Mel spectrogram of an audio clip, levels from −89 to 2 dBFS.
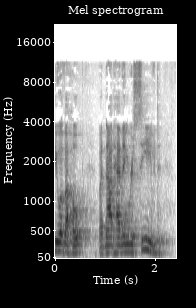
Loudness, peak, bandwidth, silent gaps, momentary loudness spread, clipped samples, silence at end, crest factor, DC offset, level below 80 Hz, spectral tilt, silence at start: -22 LUFS; -6 dBFS; 11.5 kHz; none; 13 LU; under 0.1%; 0.15 s; 16 dB; under 0.1%; -60 dBFS; -5.5 dB/octave; 0 s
